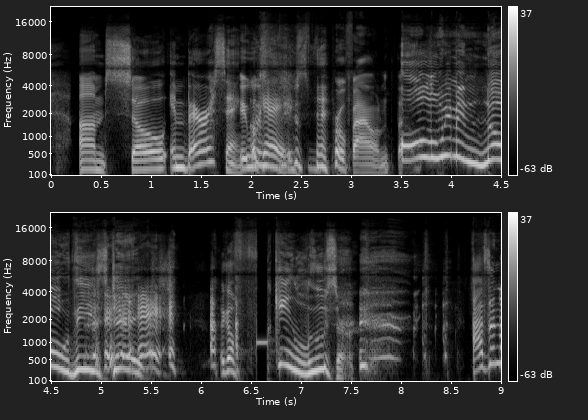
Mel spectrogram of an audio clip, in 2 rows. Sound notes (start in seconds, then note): 6.4 beep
